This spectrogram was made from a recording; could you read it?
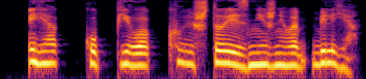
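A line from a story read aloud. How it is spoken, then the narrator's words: Mumbling. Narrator (Russian): мямлю я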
